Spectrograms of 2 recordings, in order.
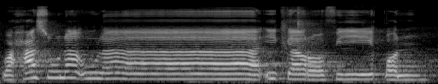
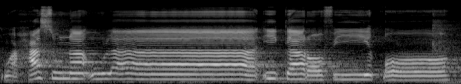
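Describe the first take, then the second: First: The last word ends with an added 'n' sound. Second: The last word ends on a bare vowel. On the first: The phrase is read as continuing on. "yang pertama di wasol" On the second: The phrase is read as a stopping point. "yang kedua di waqaf"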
